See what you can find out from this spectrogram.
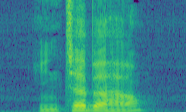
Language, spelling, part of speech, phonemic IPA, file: Arabic, انتبه, verb, /in.ta.ba.ha/, Ar-انتبه.ogg
- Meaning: 1. to be careful, to be on one's guard, to think about what one is doing 2. to awake 3. to be aware of, to come to know about 4. to pay attention (to), to notice, to take heed (of)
